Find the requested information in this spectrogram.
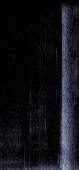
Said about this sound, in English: I just sneezed.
